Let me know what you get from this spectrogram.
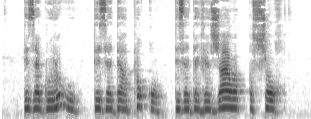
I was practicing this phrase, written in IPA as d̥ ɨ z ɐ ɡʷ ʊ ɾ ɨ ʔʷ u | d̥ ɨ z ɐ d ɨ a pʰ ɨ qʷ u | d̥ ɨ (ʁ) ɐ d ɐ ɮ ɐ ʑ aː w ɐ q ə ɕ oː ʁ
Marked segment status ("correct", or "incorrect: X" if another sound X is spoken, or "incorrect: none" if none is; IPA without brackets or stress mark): incorrect: z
